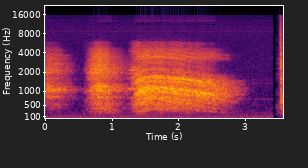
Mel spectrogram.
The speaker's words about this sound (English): And if one yells loud enough, his body moves smoothly and the motion of his sword is quickened. The trainees are taught to utter yells that resonate their whole bodies.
